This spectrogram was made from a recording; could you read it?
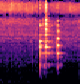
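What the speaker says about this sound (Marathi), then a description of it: "आणि आता पटकन खेकडे पण शिजत आहेत मस्त" Crabs cooking in a pot over an outdoor fire for crab biryani, with a faint steady sizzle and two brief clattering stirs.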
